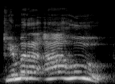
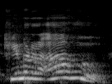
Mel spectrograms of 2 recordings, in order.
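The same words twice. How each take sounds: First: "Gimara Ahu" burst out high and loud, a Gaelic greeting; spoken Gaelic greeting. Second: "Kimara Ahu" said again, high and a bit loud; repeated Gaelic greeting. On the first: Walking into the meeting, greeting the Brit, loud and proud. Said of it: "and I walk in and I said". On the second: Answering the Brit's question, a bit less loud. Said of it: "So what was that you said". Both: Retold or imitated.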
